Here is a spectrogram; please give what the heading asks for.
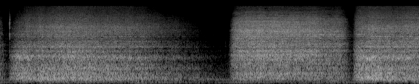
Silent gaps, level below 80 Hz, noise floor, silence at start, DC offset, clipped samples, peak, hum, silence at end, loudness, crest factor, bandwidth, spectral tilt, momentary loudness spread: none; -60 dBFS; -45 dBFS; 0 s; under 0.1%; under 0.1%; -8 dBFS; none; 0 s; -23 LUFS; 16 dB; 16.5 kHz; -1 dB/octave; 12 LU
